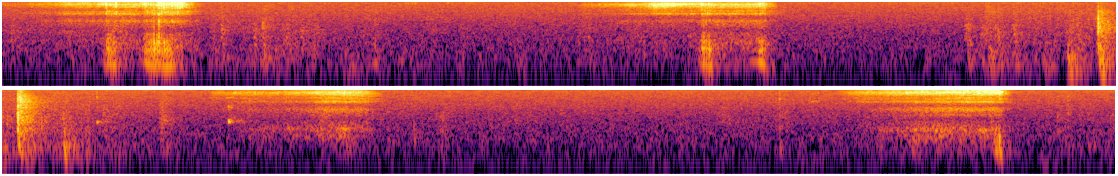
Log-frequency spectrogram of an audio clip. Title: Snoring puppy!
